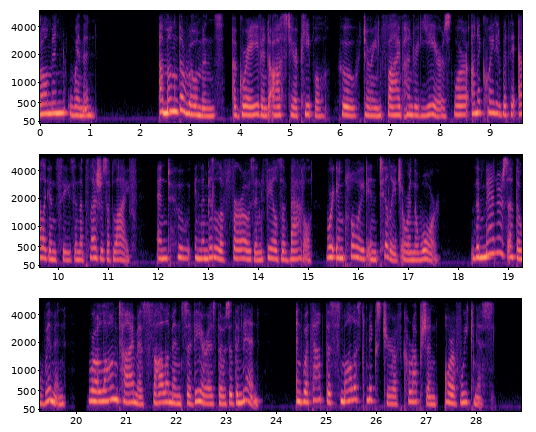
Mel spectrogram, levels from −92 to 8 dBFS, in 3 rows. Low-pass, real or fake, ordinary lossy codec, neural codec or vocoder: 5.4 kHz; real; Opus, 32 kbps; none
